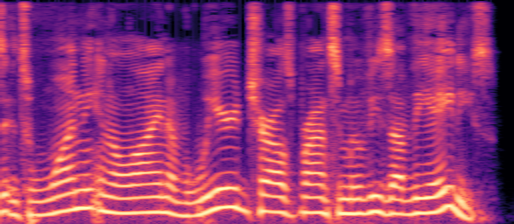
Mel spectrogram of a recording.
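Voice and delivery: plain

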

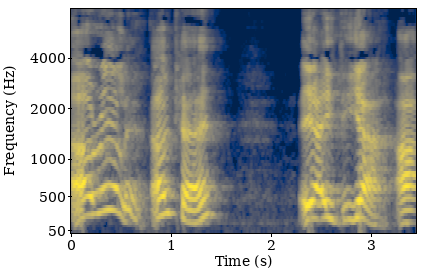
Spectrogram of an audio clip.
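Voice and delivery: taken aback. Reacting to another speaker's reply in a conversation: surprised. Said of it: "You sound surprised".

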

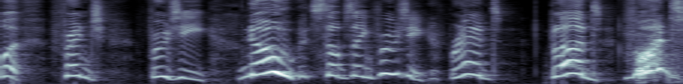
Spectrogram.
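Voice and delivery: very high, very loud, shrill, flustered, panicked babble. Struggling to remember the name of a drink, panicking. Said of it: "Clearly I'm panicking".

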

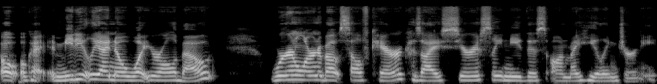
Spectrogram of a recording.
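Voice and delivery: plain

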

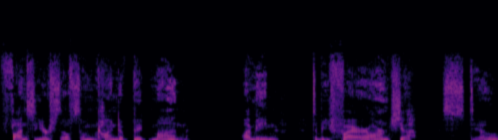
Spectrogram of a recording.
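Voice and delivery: low, deep Scottish brogue. Voicing a character in the group's scene, in a Sean Connery Scottish voice. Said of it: "we're doing a little Scottish for him".

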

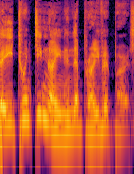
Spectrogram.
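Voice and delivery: put-on, mock Geordie accent. Speaker giving one line a go for listeners, in a mock geordie accent. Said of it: "do a mock Geordie accent".

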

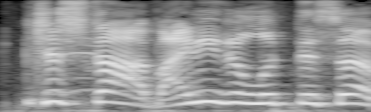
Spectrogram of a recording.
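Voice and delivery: mock frazzled outburst, high and loud.

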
